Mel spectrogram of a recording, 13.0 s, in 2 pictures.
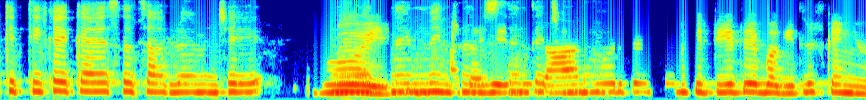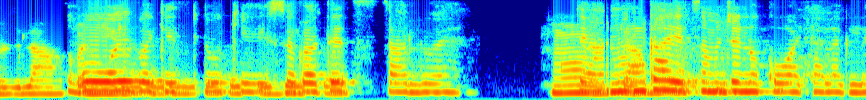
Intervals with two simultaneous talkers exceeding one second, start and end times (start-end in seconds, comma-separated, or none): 7.1-8.9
